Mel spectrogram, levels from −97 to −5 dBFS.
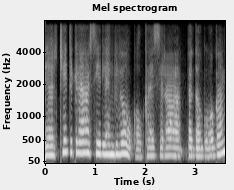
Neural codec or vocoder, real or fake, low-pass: codec, 16 kHz, 1 kbps, FreqCodec, smaller model; fake; 7.2 kHz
